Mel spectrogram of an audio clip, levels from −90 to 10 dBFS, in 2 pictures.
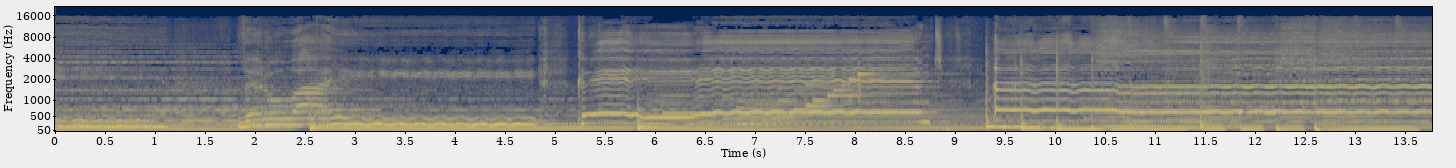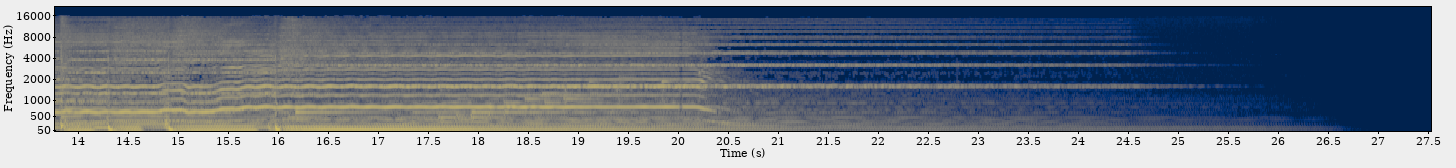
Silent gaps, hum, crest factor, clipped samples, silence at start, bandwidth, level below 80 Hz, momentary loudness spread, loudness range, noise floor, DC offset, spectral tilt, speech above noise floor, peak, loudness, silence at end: none; none; 14 dB; under 0.1%; 0 s; 16 kHz; -24 dBFS; 12 LU; 10 LU; -74 dBFS; under 0.1%; -5 dB/octave; 61 dB; 0 dBFS; -15 LUFS; 3.7 s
